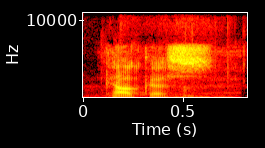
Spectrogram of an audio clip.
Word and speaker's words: Calchas: Calcus. Okay, no, Calcus, okay, we're good. I also have that written down. Yeah. I have it Calchas, but I put in my little parentheses Calcus, like Callkhas for pronunciation.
